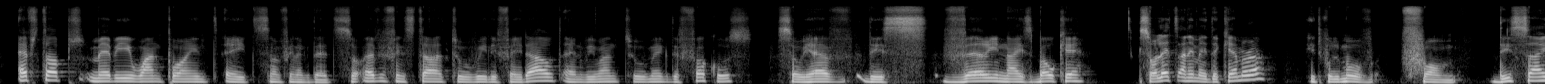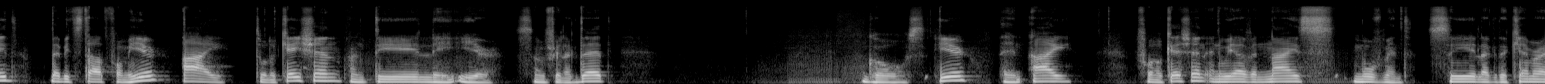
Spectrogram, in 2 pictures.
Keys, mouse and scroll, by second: 0.7-5.4 shift+drag, 6.0-7.7 drag, 7.7 scroll down 1, 7.8 middle click, 8.6 shift+middle click, 8.8 scroll up 1, 9.3 ctrl+shift+middle drag, 10.0 shift+middle click, 10.9 shift+click, 11.4-12.8 drag, 13.0-15.4 middle drag, 15.4 typing, 16.0 click, 17.2 i, 18.1 click, 20.9 click, 22.9-23.8 drag, 24.8 click, 25.3 i, 26.6 click, 27.6-29.7 drag, 29.6 space.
